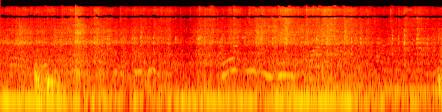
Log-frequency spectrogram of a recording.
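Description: Shopping cart rolling across a hard store floor with a steady low rumble. Other people talk in the background.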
